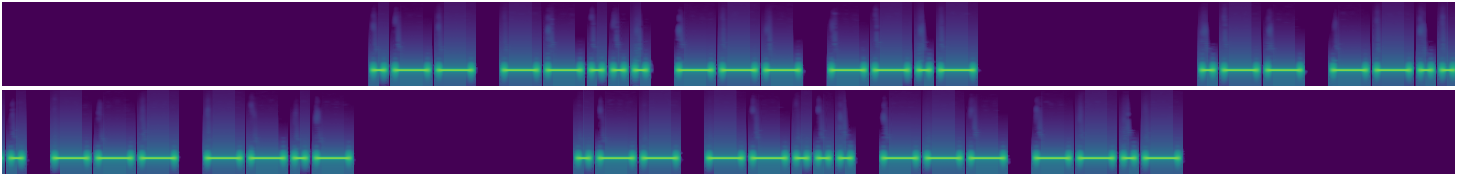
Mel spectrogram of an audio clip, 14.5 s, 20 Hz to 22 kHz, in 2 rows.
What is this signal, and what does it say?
Morse code, heard as a keyed tone, about 22 wpm, 700 Hz. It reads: W7OQ W7OQ W7OQ
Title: USA Call Signs - 4 Characters - Repeated 3x - 22wpm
